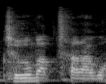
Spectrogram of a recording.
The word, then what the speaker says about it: 且莫車: 그래가지고 큰 딸하고 낳은 게 이제 큰 아들이 요거 이제 차자인데 이게 이제 발음을 보니까 저라고 읽으라고 돼 있어요. 저막차라고 하는 나고, 그 다음에 양지아사라고 하는 둘째 두 아들을 낳았어요.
